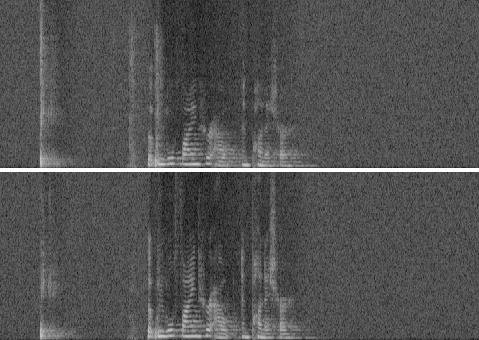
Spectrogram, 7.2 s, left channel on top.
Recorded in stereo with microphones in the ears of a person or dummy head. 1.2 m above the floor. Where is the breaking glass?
I don't hear breaking glass.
